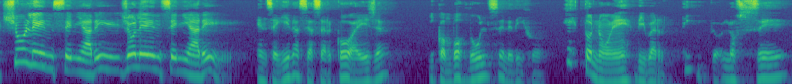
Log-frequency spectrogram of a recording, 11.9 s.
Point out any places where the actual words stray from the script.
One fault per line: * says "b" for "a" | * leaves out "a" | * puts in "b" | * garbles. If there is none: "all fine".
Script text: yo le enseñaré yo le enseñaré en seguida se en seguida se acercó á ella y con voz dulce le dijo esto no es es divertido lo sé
* leaves out "en seguida se"
* leaves out "es"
